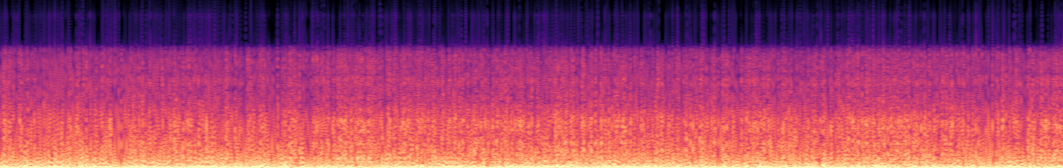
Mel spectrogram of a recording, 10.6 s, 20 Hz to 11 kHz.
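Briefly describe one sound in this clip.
The radial piston engines of a B-24 bomber drone loudly, heard from inside the fuselage in flight.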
